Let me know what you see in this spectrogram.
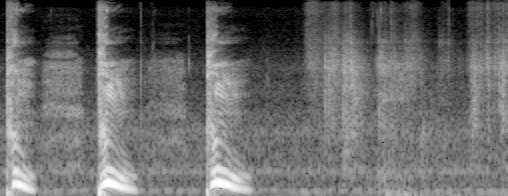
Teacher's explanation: vamos a intentar que nuestros labios exploten. Pues como lo haríamos con el fonema P. Es la única manera de que exploten.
